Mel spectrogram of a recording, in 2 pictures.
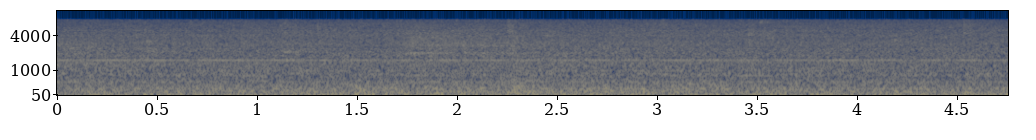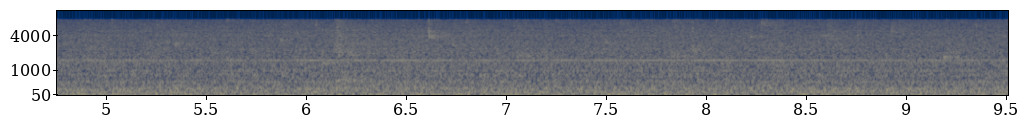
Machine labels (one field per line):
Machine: pump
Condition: normal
